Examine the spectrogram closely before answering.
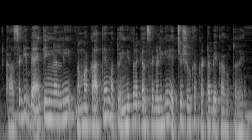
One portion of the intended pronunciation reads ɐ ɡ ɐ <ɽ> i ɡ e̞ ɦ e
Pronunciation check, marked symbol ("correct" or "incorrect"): incorrect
